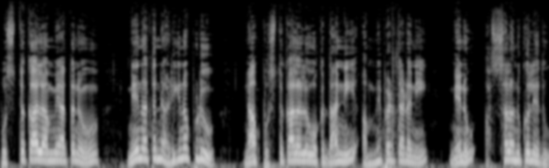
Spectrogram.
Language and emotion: Telugu, surprised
